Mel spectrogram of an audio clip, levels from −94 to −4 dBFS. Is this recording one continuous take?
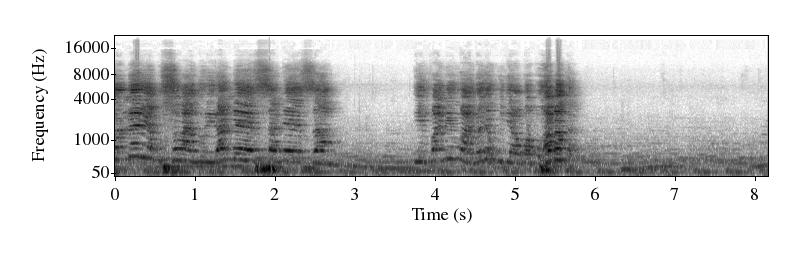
yes; 0 cuts

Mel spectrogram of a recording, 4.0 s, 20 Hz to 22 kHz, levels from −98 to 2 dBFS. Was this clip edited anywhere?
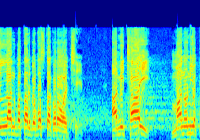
no; 0 cuts

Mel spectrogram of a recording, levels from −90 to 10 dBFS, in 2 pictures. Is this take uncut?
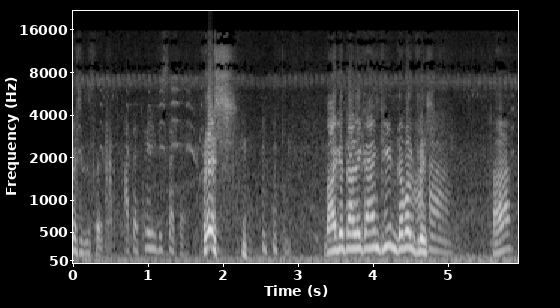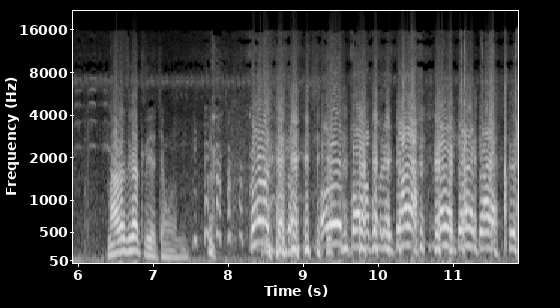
yes; 0 cuts

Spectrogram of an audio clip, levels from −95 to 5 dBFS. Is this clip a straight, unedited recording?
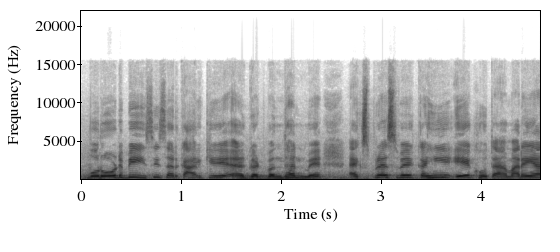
no; 1 cut; at 1.3 s

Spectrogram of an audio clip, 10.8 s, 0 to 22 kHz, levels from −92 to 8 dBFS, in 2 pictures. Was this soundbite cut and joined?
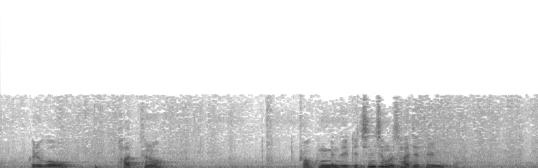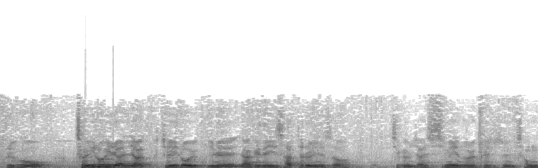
no; 0 cuts

